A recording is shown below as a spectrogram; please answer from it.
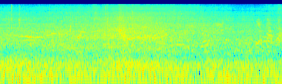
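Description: Rough, choppy ocean waves at Virginia Beach, a constant low rushing wash with wind buffeting the microphone, steady and fairly loud throughout.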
